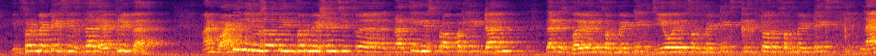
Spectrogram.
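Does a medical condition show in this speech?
No.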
